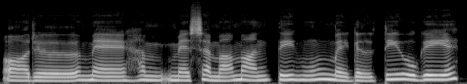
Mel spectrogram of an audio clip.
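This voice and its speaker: Slow, smooth-voiced woman telling a devotional testimony. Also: mid-range voice, fairly even intonation, mellow, no room sound, dull audio. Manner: meandering, with hesitant fillers and frequent address to the listeners. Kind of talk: rambling personal testimony to a congregation.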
